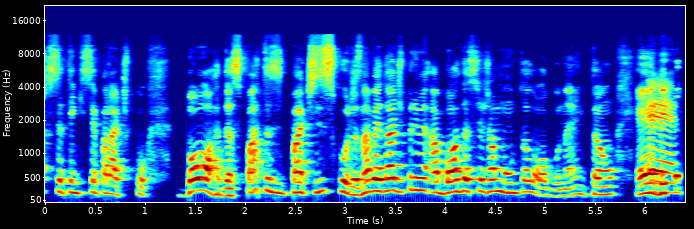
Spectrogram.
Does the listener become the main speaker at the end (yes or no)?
no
